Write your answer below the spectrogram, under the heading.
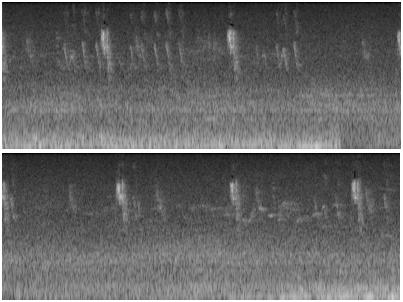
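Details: Begging of European greenfinch (Chloris chloris) fledglings accompanied by both parents, male and female present; bright high chirps repeated roughly every one and a half to two seconds, with fainter twittering between, over low background rumble.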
